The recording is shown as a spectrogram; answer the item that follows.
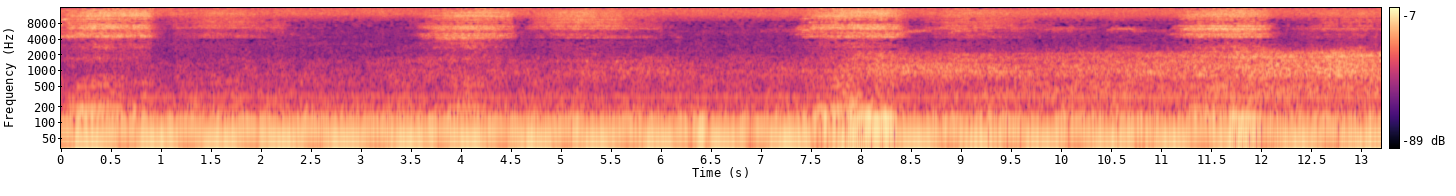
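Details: Sleeping Dobermann snoring: soft breathy rasps recurring every two to four seconds, each inhale a broad hissing rush over a low steady hum, with quiet pauses between breaths.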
